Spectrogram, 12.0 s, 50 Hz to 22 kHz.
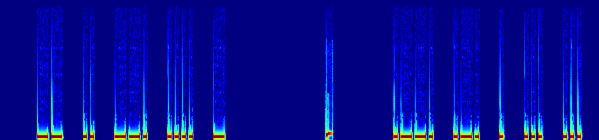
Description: Morse code, heard as a keyed tone, about 17 wpm, spaced as for 12 wpm, 700 Hz. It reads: MIGHT PRESS
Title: 2x Character Spacing - Top 300 Words - 17wpm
